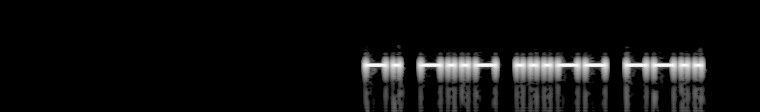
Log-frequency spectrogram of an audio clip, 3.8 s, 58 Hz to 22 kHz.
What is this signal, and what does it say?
Morse code, heard as a keyed tone, about 34 wpm, 700 Hz. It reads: NX3Z
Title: USA Call Signs - 4 Characters - Repeated 3x - 35wpm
